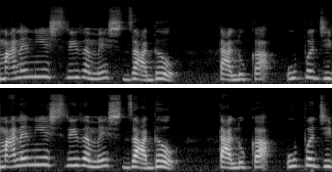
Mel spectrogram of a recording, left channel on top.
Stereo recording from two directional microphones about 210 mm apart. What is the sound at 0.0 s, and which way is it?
A woman's voice, 20° right (ahead or behind).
